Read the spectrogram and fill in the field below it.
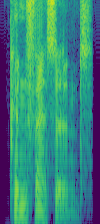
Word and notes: confessant: British English

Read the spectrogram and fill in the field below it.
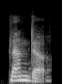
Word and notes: plunder: Indian

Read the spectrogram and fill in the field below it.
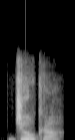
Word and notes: joker: Indian

